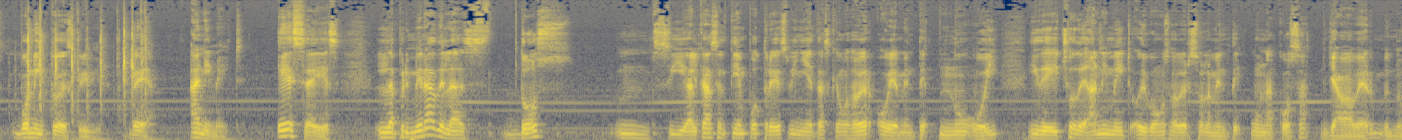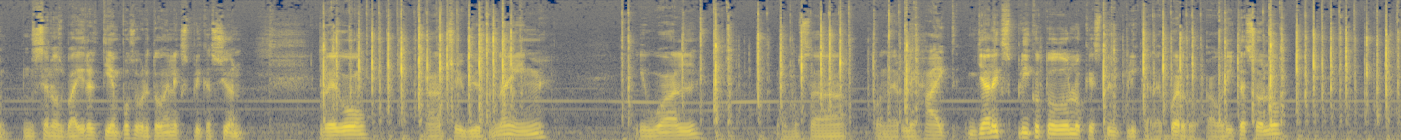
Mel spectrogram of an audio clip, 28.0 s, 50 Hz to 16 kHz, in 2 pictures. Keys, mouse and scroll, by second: 0.4-3.0 typing, 18.3-24.3 typing, 26.3-28.0 typing.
